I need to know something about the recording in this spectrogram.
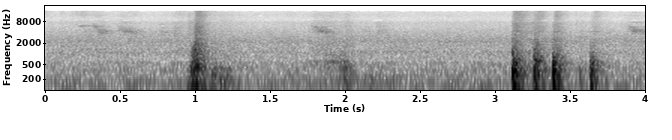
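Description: Knocks and clatter of hard objects being handled and set down: one sharp knock about a second in, a softer one a second later, then a quick run of four or five louder knocks near the end.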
